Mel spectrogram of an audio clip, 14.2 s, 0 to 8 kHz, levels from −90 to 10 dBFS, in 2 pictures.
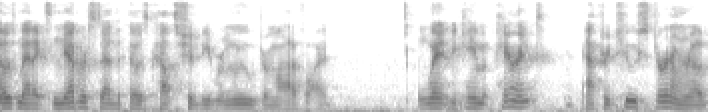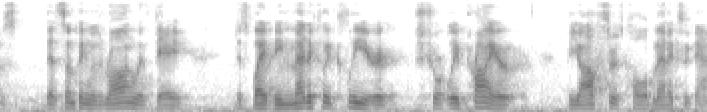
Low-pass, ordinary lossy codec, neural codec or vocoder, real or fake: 7.2 kHz; Opus, 64 kbps; codec, 16 kHz, 2 kbps, FreqCodec, larger model; fake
